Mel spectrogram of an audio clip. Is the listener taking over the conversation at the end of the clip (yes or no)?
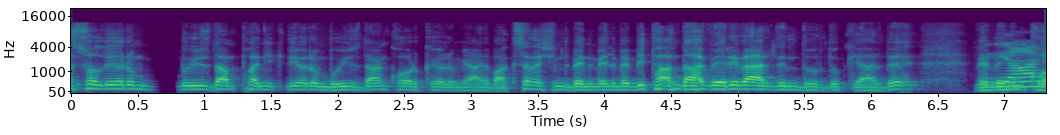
no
